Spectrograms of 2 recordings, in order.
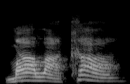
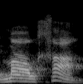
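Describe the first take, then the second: First: A full vowel is spoken between the L and K. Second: No vowel is spoken between the L and K. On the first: The speaker calls it wrong. "It is not going to be Malaka" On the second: The speaker calls it right. "it's instead Malcha"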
